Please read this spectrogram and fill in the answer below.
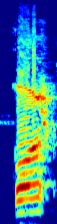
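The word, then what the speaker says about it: caught: What, what means, hello guys, what, what means, what, what means खरीदा, GH silent है। कोट, कोट means पकड़ा, कोट, कोट means पकड़ा।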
